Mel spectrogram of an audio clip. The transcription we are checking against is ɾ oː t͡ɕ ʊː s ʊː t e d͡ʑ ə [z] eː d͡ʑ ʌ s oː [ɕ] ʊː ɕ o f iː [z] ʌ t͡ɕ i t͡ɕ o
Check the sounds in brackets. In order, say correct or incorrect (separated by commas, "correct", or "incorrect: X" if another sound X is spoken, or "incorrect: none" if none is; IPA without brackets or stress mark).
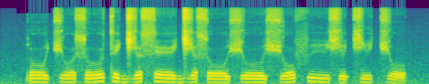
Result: incorrect: s, correct, incorrect: ɕ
